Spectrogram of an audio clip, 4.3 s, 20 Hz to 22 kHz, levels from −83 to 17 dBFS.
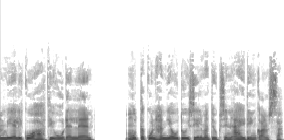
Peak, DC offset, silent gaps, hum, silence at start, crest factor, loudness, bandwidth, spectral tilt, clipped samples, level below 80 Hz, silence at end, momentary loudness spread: -4 dBFS; under 0.1%; none; none; 0 s; 14 dB; -18 LUFS; 13 kHz; -5.5 dB/octave; under 0.1%; -50 dBFS; 0.05 s; 6 LU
